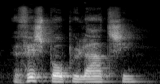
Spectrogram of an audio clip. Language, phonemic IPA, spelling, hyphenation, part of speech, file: Dutch, /ˈvɪs.poː.pyˌlaː.(t)si/, vispopulatie, vis‧po‧pu‧la‧tie, noun, Nl-vispopulatie.ogg
- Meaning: fish population, fish stock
